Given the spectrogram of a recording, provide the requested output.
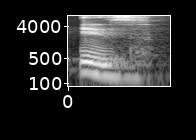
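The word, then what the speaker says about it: is: पर देखना है कि आई एस इज प्रोनाउंस है इसको हम इज नहीं पढ़ेंगे यहां पर जा के नीचे एक बिंदी है इसलिए हम इसे पढ़ेंगे इज हमें इसे इज पढ़ना है इज इज नहीं पढ़ना इसे हम इज पढ़ेंगे और इसका हिंदी मीनिंग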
